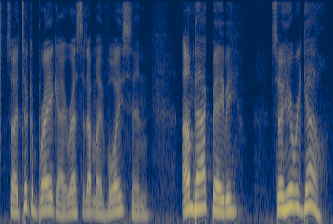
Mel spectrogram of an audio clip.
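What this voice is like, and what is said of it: Slightly raspy voice. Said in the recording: “it's still a little raspy”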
